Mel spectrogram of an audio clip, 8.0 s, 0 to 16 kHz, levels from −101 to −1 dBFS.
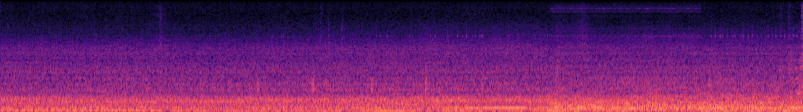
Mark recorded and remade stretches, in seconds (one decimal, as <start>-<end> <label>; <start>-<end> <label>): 0.0-5.5 recorded; 5.5-7.0 remade; 7.0-8.0 recorded

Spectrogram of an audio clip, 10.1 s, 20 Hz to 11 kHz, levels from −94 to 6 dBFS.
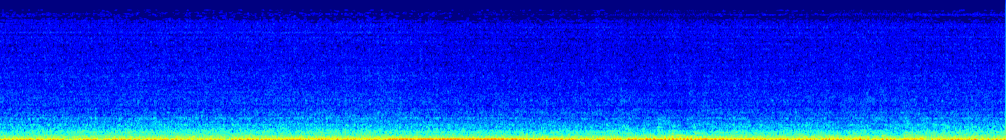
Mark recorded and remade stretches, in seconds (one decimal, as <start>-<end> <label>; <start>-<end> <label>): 0.0-6.2 recorded; 6.2-7.1 remade; 7.1-8.3 recorded; 8.3-9.1 remade; 9.1-10.1 recorded

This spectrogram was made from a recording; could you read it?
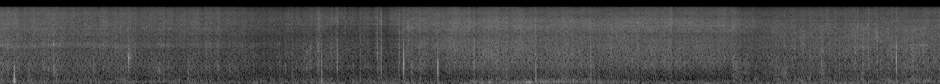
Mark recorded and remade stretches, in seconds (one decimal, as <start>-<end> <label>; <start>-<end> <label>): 0.0-9.4 remade

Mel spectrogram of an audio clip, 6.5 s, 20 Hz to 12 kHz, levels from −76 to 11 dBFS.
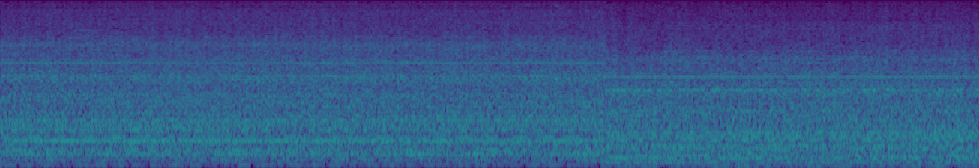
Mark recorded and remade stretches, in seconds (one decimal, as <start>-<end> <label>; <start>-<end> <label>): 0.0-0.9 recorded; 0.9-1.5 remade; 1.5-6.5 recorded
